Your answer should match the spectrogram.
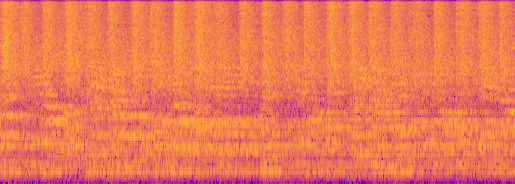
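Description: Mixed chamber choir singing in sustained harmony, with a hand drum keeping a steady beat.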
